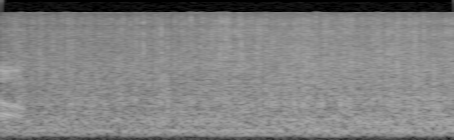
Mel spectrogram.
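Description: Supercharged drag-racing funny car engine idling steadily, a low even rumble without revving.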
